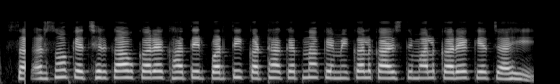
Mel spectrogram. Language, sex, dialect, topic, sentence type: Magahi, female, Southern, agriculture, question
